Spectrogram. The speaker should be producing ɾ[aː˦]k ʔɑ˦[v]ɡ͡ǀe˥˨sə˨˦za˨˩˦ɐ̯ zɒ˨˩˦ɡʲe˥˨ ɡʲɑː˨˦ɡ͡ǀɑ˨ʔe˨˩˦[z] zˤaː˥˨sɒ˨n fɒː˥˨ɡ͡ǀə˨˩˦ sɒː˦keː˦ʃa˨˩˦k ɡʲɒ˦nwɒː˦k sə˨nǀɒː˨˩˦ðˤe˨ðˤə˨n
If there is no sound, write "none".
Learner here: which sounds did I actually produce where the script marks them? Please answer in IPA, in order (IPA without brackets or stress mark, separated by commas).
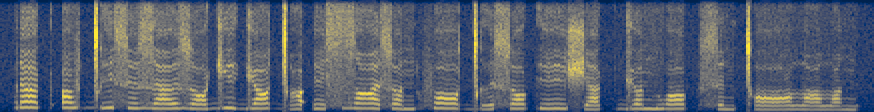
aː˦, v, s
